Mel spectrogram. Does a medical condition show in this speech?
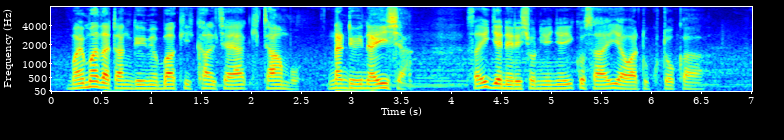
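No.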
